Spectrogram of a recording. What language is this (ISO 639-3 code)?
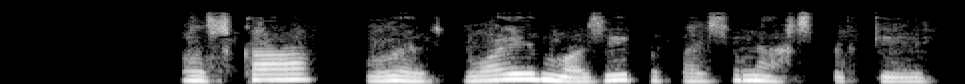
pus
